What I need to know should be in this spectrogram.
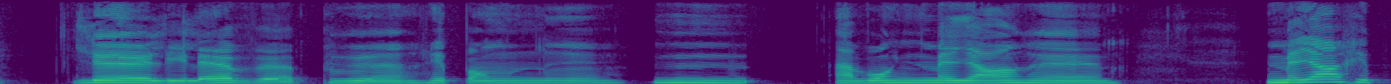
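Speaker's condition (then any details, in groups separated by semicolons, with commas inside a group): Deafness; hearing aids, learned LPC (Langage Parlé Complété), LSQ from Cégep, school with hearing pupils from age 6; speaks and communicates orally, loses track in multi-speaker settings, later used LSQ interpreters in class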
